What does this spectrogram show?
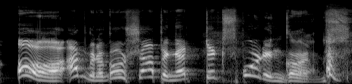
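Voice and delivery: very high, slow, put-on jerk-guy dude voice. Acting out the chin-tuck impression of a guy: chin-tucked mock guy voice. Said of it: "they take their chin and they tuck it in and go".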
